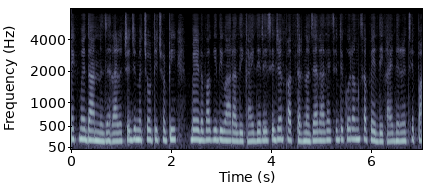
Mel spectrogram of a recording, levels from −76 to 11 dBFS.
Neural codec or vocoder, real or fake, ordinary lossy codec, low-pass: codec, 16 kHz, 0.7 kbps, FocalCodec; fake; none; 7.2 kHz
